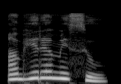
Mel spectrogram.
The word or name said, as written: ಅಭಿರಮಿಸು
